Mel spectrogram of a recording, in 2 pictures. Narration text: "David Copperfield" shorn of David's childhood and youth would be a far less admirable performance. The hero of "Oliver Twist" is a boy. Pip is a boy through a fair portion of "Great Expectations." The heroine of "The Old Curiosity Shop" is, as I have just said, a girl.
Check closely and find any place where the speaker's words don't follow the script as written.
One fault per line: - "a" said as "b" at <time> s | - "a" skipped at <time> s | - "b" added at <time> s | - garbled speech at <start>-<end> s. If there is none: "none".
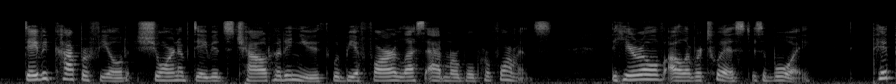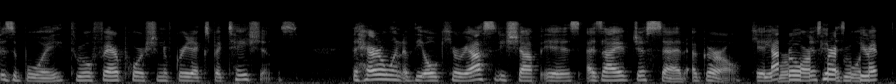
- garbled speech at 16.5-17.7 s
